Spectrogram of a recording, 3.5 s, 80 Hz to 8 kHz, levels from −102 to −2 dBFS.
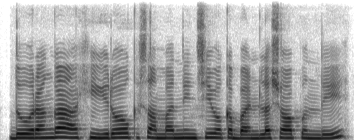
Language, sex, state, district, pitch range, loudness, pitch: Telugu, female, Telangana, Hyderabad, 220-240 Hz, -15 LUFS, 230 Hz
